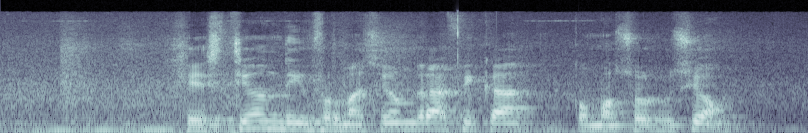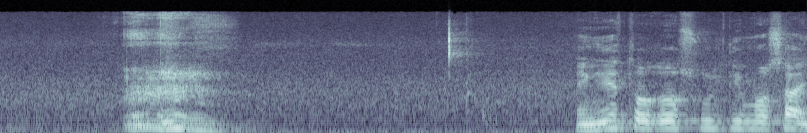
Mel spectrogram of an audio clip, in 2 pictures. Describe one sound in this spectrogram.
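A man lectures through a microphone in a room.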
